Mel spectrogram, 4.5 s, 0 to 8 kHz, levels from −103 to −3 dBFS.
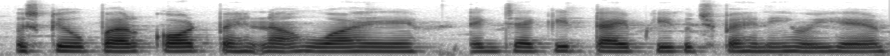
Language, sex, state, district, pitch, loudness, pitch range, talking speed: Hindi, female, Madhya Pradesh, Bhopal, 180 Hz, -19 LUFS, 180-185 Hz, 190 wpm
